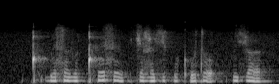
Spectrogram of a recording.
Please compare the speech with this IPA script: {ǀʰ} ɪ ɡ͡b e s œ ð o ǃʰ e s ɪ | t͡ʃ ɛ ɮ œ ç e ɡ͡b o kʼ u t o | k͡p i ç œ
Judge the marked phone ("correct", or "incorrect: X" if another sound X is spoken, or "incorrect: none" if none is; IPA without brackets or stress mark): incorrect: ǃʰ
